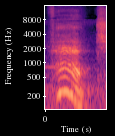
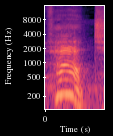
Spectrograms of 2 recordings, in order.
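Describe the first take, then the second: Both takes have the same delivery.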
